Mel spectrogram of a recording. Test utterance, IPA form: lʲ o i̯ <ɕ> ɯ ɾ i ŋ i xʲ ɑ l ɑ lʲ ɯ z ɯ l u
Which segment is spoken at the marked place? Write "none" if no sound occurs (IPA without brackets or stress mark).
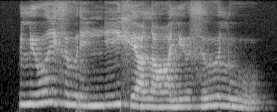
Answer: z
